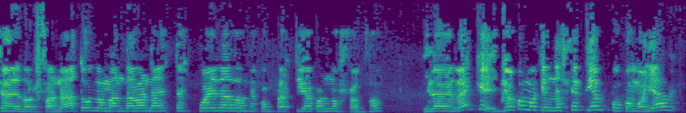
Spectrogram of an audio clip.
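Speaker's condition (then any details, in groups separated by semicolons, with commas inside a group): Cleft lip and palate; since early childhood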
